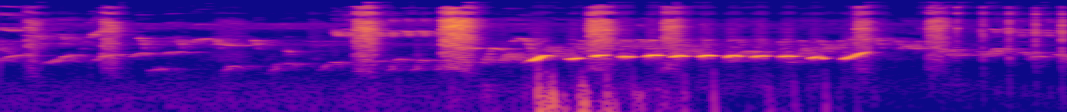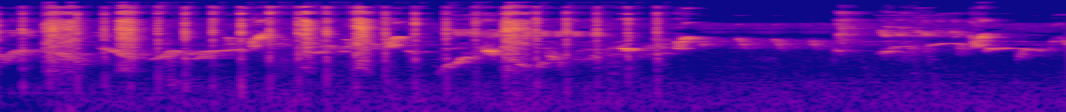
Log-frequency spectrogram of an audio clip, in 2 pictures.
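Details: Midnight song of a white-rumped shama: rich whistled phrases mixed with a rapid rattling series of clicks near the start and scattered sharp chirps, over a low background hum.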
